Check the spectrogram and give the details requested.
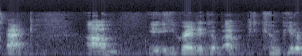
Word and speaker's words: TeX: a computer program called Tech t-e-x it's pronounced Tech um he created a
